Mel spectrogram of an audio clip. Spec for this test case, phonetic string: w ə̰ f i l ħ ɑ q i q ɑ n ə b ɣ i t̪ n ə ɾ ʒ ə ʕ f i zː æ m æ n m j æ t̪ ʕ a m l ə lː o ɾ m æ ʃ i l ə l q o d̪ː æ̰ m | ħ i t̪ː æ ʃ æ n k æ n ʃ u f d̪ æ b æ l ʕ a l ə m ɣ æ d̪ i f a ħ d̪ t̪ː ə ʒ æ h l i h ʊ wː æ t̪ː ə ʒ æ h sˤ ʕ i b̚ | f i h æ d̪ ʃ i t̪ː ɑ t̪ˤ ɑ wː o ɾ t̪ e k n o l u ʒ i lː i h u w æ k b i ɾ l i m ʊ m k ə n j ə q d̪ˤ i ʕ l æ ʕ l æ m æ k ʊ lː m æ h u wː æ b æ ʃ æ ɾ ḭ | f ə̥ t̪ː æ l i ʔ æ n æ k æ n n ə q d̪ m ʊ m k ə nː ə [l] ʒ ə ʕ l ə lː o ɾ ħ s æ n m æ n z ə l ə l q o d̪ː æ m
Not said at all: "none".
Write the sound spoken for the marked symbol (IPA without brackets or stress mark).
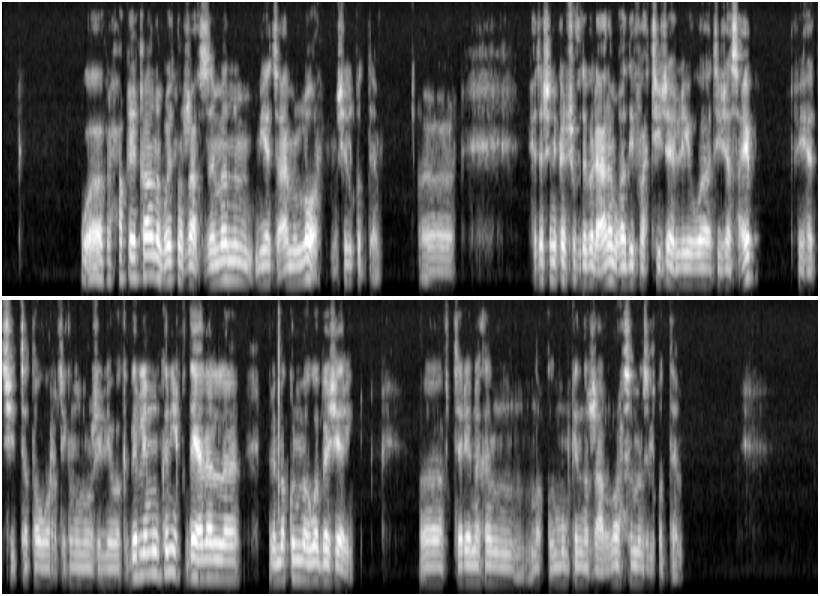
ɾ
